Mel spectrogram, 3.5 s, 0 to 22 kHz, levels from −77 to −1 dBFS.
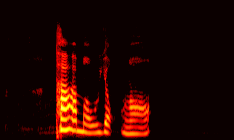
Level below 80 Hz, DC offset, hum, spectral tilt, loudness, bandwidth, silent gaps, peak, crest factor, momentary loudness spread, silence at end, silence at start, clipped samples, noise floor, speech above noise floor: -80 dBFS; under 0.1%; none; -4.5 dB/octave; -23 LUFS; 11 kHz; none; -2 dBFS; 24 dB; 18 LU; 1.25 s; 0.85 s; under 0.1%; -81 dBFS; 58 dB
